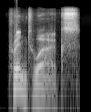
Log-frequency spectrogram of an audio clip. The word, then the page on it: printworks: British English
